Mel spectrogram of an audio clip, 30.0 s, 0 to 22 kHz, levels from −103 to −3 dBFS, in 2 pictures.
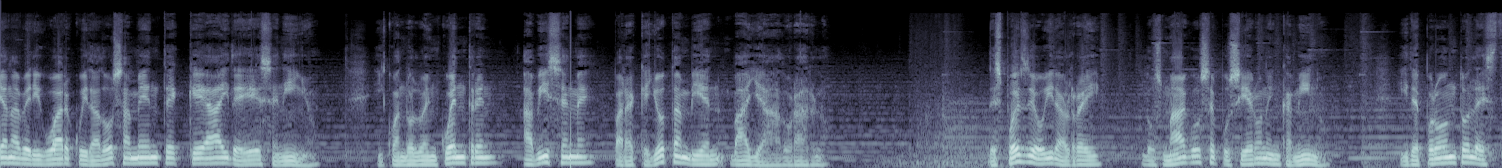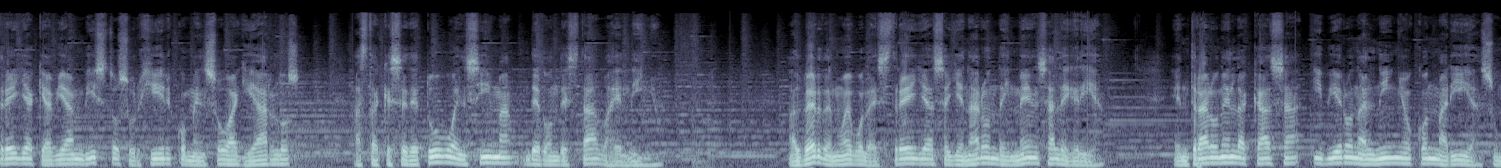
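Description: There are abrupt small jumps forward in the audio at 5.7, 18.54, 22.31, 25.89 and 27.97 s, with no gap of silence. The first skips roughly 40 ms, the rest about 20 ms each. That's likely a dropped buffer (overrun), where chunks were overwritten before being read.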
